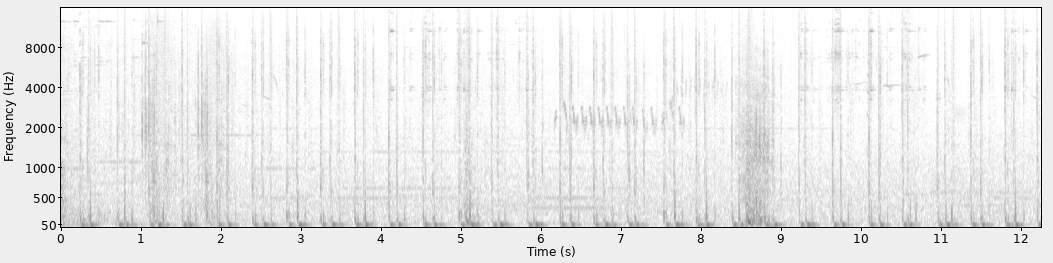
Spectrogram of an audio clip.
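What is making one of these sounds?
Quick footsteps patter on the ground.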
